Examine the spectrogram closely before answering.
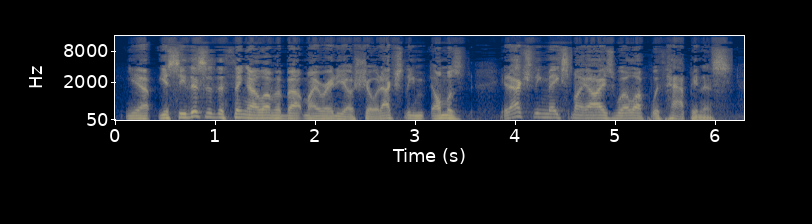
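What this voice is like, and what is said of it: Heavy New York accent. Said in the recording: “I'm a boy from New York City with a heavy New York accent”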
